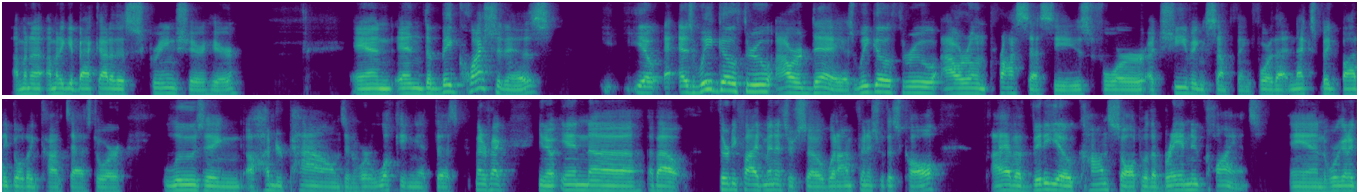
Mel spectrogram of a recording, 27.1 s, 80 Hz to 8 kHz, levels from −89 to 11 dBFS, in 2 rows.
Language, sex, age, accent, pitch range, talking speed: English, male, 30-49, American, 110-130 Hz, 185 wpm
